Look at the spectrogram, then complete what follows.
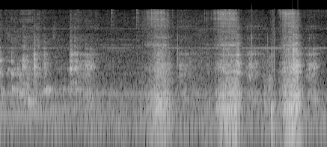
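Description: Abrasive stone of a guided knife-sharpening jig drawn along the edge of a serrated knife. A few light clinks and scrapes come first, then three strokes of stone on steel, about one every second and a half.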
